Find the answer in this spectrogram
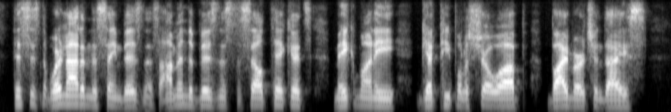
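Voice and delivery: ordinary talk

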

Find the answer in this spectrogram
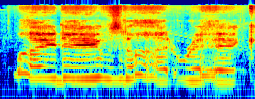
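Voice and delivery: very high, drawn-out, deliberately badly done put-on voice. Doing an impression that you then admit was off, a really bad Patrick impression. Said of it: "That was a really bad Patrick impression".

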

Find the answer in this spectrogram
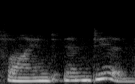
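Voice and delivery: ordinary delivery

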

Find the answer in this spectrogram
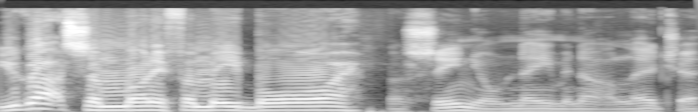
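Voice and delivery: put-on frontier cowboy voice. Talking about a game you play yearly, quoting a line from it: Arthur Morgan cowboy voice. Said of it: "I speak like a cowboy".

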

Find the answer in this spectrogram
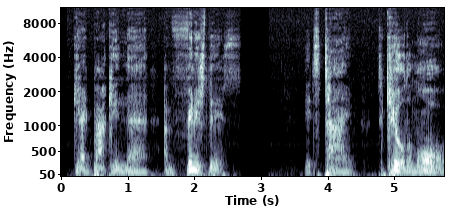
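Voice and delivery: booming demonic devil voice roaring at full volume. A character orders someone back in to finish the job: demonic voice. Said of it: "sound like the devil / demonic".

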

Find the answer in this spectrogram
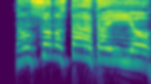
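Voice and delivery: full-throated, loud, high, drawn-out shout. Narrator reads Eris answering a voice that called for Mom, shouting. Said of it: "urlò Eris".

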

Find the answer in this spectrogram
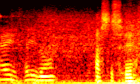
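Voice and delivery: quiet, soft, low-pitched, polite at-home voice.

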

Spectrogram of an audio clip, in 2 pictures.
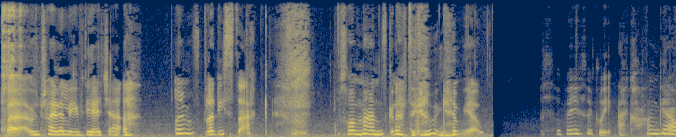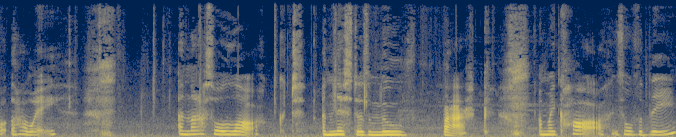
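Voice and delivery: frantic, high, soft voice through tears. Stuck in a car park, recording a video for the girls she's travelling with, crying. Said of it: "this isn't funny because I'm crying".

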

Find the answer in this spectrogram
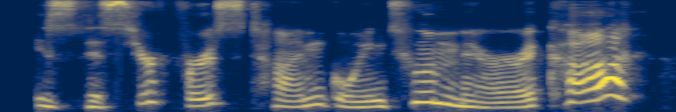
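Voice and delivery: mock condescending, as if talking to a small child. Retelling what an older man in the airport line asked: imitating a patronizing tone. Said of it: "he said very patronizingly to me".

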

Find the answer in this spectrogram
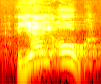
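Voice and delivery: furious, high, breathless angry outburst. The narrator answers back to the teacher in class, cried out breathless with anger. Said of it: "riep ik buiten adem van kwaadheid".

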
